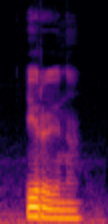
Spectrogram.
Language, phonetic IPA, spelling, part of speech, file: Ukrainian, [iˈrɪnɐ], Ірина, proper noun, Uk-Ірина.ogg
- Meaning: a female given name, Iryna, from Ancient Greek, equivalent to English Irene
